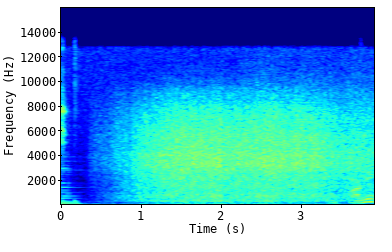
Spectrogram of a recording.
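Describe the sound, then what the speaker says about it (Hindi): Heavy rain pours in a broad, steady hiss of water with no break, loud and continuous, as a faint voice rises briefly near the end. "पानी बहुत बरस रहा है।"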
